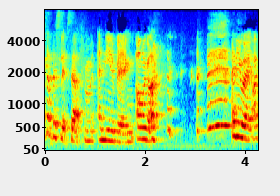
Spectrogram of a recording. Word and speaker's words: Anine Bing: How to pronounce Anina Bing. Anina Bing.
